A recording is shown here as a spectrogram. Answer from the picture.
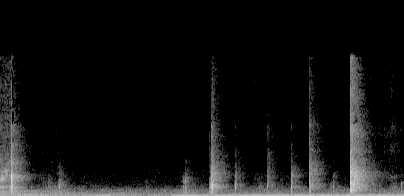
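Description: A few short, sharp clicks and taps from a plastic ink pad case being handled and shut, the loudest near the end, over a low steady hum.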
